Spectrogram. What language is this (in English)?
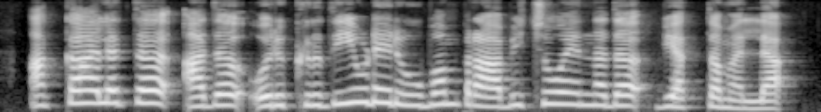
Malayalam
